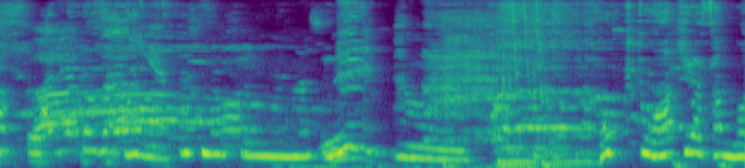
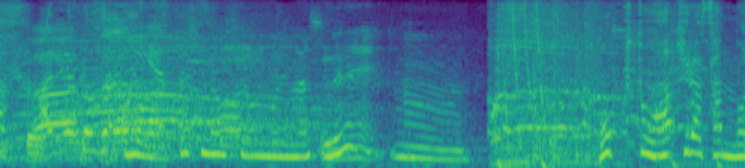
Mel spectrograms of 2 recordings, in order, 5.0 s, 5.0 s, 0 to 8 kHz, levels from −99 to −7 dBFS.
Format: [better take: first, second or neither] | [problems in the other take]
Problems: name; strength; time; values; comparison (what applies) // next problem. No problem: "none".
second | noise reduction (classical method WPE with log-MMSE)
